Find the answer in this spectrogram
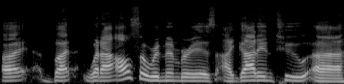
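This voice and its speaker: A man with a Texas accent, high pitch and ordinary pitch variation, in a very clean recording with a silent background. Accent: Southern US (Texas). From US South, Texas. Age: 60s. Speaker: podcast host. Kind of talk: casual interview chat. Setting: live stream. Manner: animated storytelling.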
